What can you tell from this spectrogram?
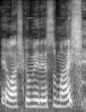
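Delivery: laughing. Retold or imitated. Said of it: "Eu só não falei rindo, mas eu falei sério".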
